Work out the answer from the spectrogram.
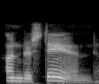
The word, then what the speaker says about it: understand: one here is understand the stress is on the end of the word instead of understand it's understand which I myself did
